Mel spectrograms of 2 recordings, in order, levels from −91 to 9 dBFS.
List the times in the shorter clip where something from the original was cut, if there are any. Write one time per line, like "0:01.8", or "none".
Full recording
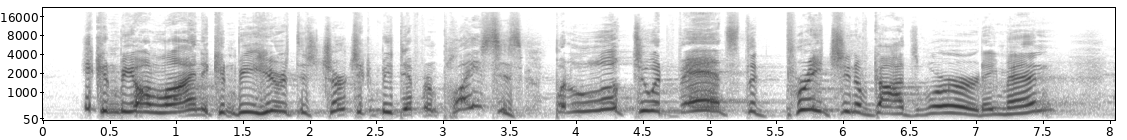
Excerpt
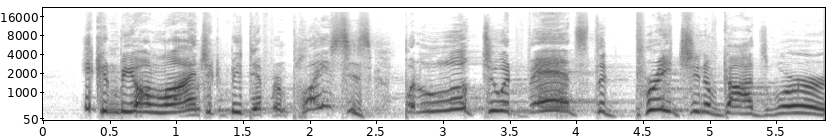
0:01.2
